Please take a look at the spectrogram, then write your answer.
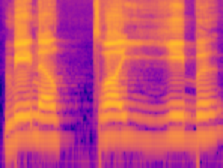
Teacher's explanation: با کے نیچے زیر ہے لیکن وقف کی وجہ سے یہ ساکن ہو جائے گا۔ من الطیب، مضبوطی کے ساتھ آپ نے اس کو پڑھنا ہے۔ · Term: با ساکن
